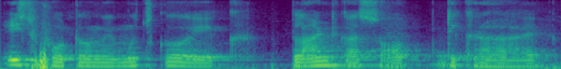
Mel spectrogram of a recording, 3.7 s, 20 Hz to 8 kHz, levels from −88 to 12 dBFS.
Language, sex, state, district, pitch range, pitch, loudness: Hindi, male, Sikkim, Gangtok, 105-130 Hz, 115 Hz, -19 LUFS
